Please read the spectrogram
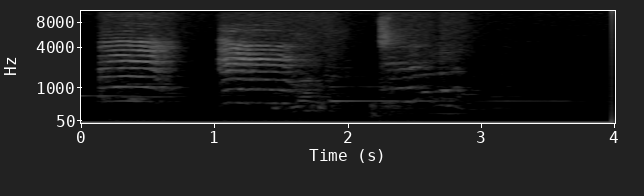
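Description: A baby crying out in three short wails, each bending in pitch, over soft sustained instrumental notes.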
